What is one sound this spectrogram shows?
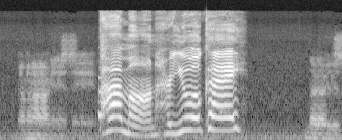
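A young girl speaks in a high, lively voice.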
